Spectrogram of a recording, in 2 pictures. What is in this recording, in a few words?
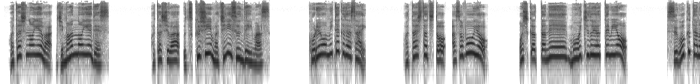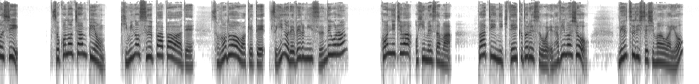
JP fem children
